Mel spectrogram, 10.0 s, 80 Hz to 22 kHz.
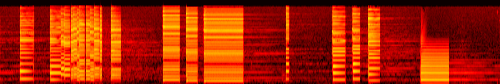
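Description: Sampled piano voice of the Groove Rider GR-16 iPad groovebox app, played by tapping its pads: short, irregular single notes and chords with gaps between, two held for under a second. The oscillator pitch is raised about six semitones, so the piano is pitched up.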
